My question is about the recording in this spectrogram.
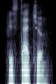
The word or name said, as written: Pistacho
